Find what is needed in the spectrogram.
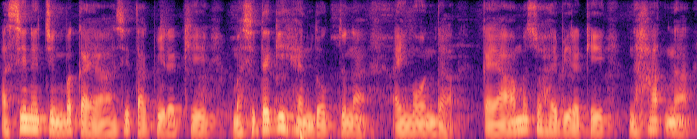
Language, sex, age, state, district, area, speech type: Manipuri, male, 18-30, Manipur, Bishnupur, rural, spontaneous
